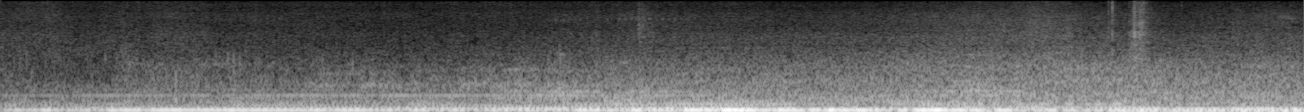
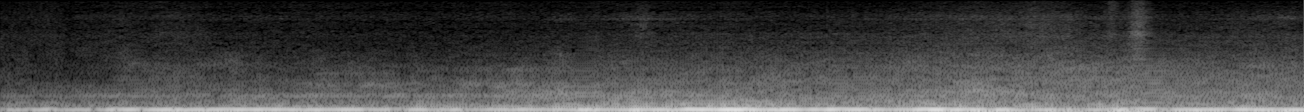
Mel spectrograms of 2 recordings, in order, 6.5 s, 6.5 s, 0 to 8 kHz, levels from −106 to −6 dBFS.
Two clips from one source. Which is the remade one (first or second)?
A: second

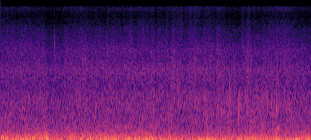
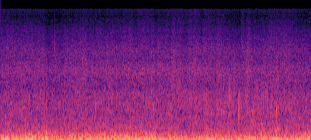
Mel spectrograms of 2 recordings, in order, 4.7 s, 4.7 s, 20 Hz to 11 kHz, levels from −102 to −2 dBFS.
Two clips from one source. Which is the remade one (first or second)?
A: second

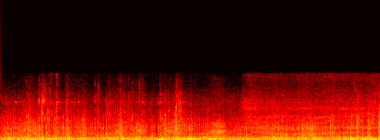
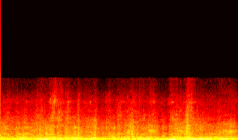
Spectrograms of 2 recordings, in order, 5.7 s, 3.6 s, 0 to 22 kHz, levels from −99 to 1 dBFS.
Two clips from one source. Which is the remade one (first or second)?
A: second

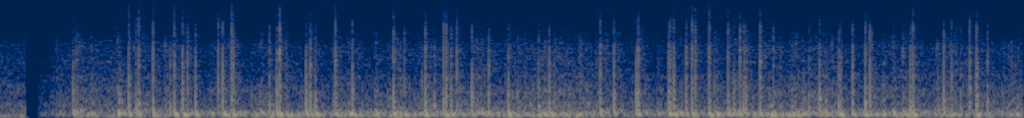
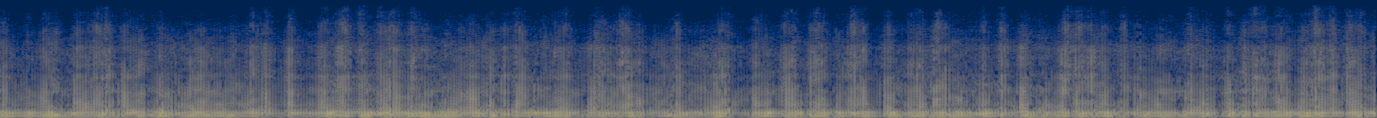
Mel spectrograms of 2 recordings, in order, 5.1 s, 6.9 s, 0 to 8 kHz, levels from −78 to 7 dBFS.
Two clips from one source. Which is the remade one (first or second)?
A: second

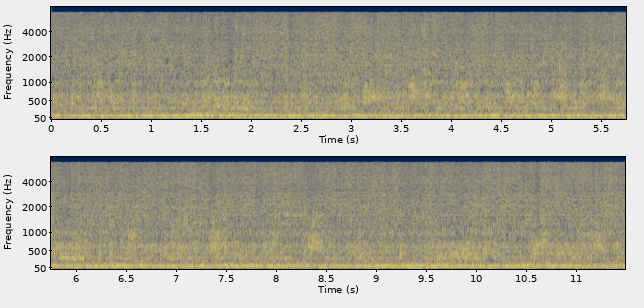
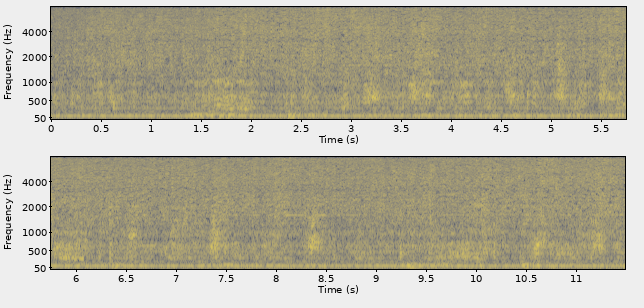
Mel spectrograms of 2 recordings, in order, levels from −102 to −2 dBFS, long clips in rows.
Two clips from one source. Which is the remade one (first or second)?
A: first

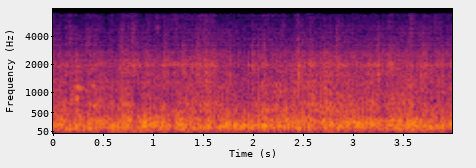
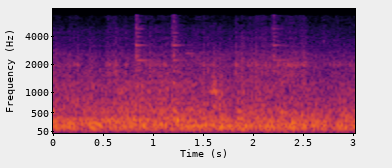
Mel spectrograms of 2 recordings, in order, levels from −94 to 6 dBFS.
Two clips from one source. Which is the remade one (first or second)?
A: first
